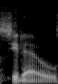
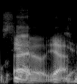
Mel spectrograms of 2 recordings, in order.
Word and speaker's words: Sydow: Sydow? – I have no... Max von Sydow. – Sydow.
